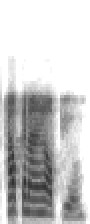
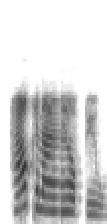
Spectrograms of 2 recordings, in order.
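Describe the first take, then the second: First: It sounds offhand and insincere. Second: It sounds warm and genuinely meant.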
